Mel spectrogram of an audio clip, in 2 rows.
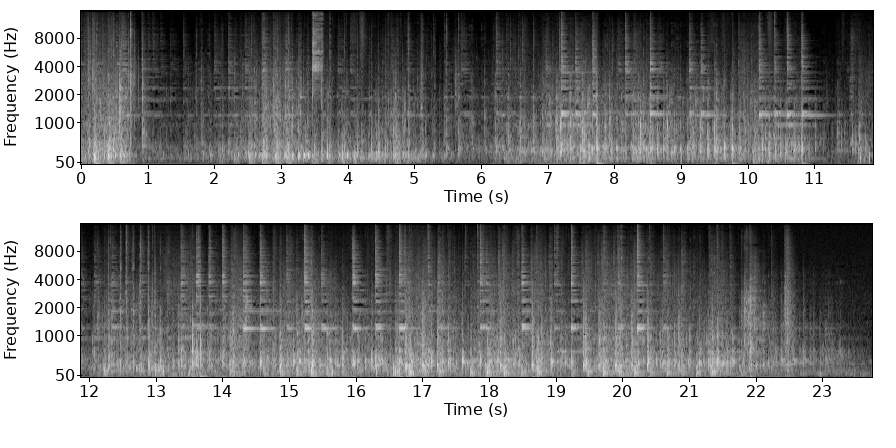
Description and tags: Sounds For Earthquakes - Glasses in Closet 1
I'm shaking a wooden closet filled with glasses. My mom would have killed me if she saw me doing this. Recorded with Edirol R-1 & Sennheiser ME66.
